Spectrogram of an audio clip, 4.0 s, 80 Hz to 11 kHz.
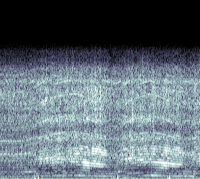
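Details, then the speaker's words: High-pitched, steady whine of a high-speed dental drill at increased speed making a straight sectioning cut through tooth number 3 (a first permanent molar) on a 3D-printed model, with a fan humming nearby and a few sharp taps. "I'm going to actually increase the speed a little bit I'm going to bring my fan a little closer again there my straight cut straight in"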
